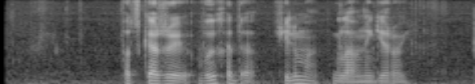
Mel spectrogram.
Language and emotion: Russian, neutral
